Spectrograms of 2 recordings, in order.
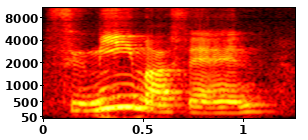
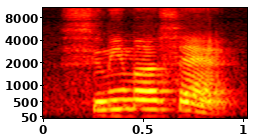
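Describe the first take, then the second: First: It is said with a foreign accent. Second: It is said with a Japanese accent. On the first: The speaker calls it wrong. "it's not sumimasen" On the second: The speaker calls it right. "It's sumimasen"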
